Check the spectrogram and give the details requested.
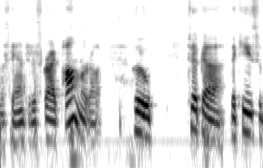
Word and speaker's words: Murdaugh: Maddox, I don't know how they pronounce it. Murdaugh. Thank you.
